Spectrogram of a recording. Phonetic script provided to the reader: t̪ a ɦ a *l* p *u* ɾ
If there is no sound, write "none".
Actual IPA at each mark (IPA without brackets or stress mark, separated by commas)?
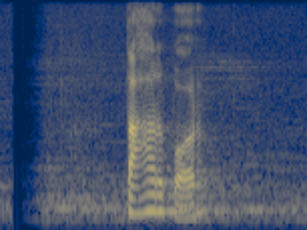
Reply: ɾ, ɔ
